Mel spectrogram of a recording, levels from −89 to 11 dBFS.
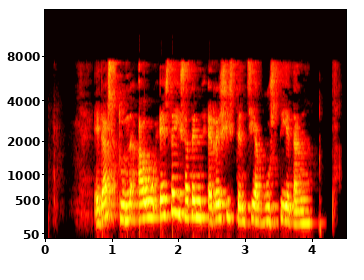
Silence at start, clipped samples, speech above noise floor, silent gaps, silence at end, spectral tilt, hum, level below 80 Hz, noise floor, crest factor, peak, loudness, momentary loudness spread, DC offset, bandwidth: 0.75 s; under 0.1%; 40 dB; none; 0.5 s; -4.5 dB/octave; none; -58 dBFS; -53 dBFS; 14 dB; 0 dBFS; -14 LUFS; 7 LU; under 0.1%; 8 kHz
